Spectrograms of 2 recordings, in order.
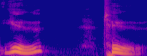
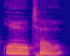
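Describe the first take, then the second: First: "you too" with drawn-out YEW and TEW vowels; spelt-out policeman pronunciation. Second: "you too" in broad Cockney vowels, drawn out; proper Cockney. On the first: Voice coach shows the policeman's spelt pronunciation, "you too" as yew-tew. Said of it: "Y E W T E W, which would be". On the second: Voice coach shows the wrong version, "you too" in proper Cockney. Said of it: "as in a proper Cockney". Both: Shown as a demonstration.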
